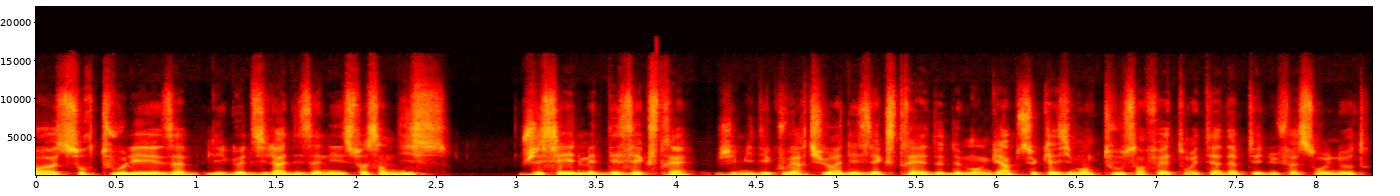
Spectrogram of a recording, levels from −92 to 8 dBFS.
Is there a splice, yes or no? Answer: no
